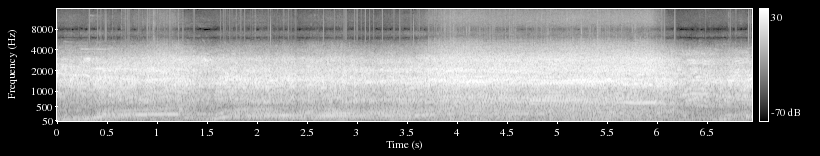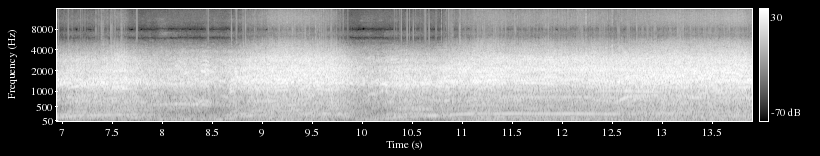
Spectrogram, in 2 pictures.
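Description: Monster truck's supercharged, methanol-fuelled engine revving again and again under a loud continuous roar, each rev rising in pitch and then falling away; one rev is held longer near the end.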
